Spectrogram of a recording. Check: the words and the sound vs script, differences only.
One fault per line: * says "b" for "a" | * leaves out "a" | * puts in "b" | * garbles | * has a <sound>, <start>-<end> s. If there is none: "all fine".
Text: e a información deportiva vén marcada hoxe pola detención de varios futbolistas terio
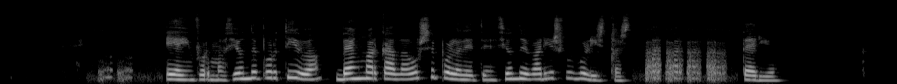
* has a laugh, 1.0-1.3 s
* has a laugh, 6.5-7.3 s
